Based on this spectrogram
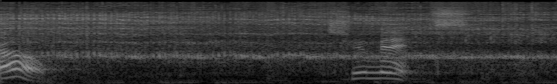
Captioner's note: machine running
